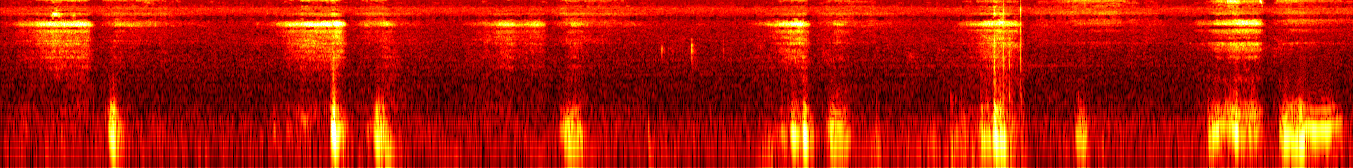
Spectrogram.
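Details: Black male Labrador Retriever puppy, three months old, snoring while asleep: soft, irregular low snorting breaths with faint hissing.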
